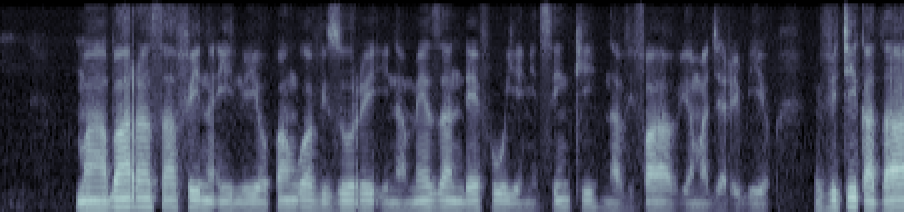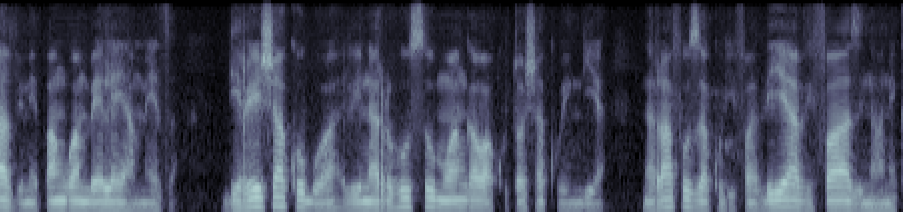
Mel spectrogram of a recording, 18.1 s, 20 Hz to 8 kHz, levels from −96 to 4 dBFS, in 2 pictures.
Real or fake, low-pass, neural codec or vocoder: fake; 7.2 kHz; codec, 16 kHz in and 24 kHz out, 1 kbps, XY-Tokenizer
